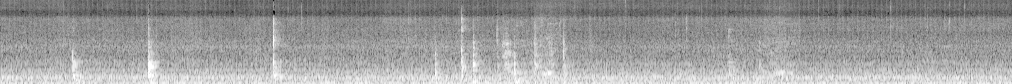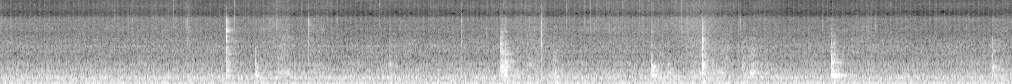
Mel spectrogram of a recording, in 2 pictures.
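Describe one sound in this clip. Noodles sizzle in a hot pan.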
